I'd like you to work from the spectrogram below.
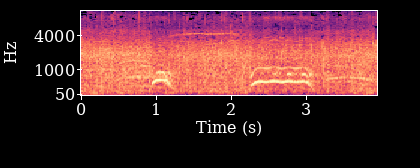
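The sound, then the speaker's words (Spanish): Applause from a crowd, dense continuous clapping at a steady loud level, with voices calling out over it in two short bursts. “¡Hala! ya tienes tu ración de aplausos.”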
